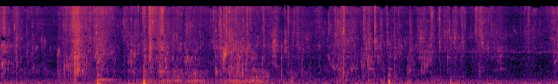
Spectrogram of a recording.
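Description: Shallow muddy water sloshing and dribbling as hands grab fish from the mud and handle them in a water-filled aluminium pot, with irregular wet slaps and clicks.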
